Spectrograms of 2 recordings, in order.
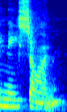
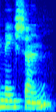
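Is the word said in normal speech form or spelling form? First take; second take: spelling; normal. First: The ending is said sound by sound, spelling-style. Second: The ending is said smoothly as 'shun'. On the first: This form helps with spelling the word. "So to spell it, we say nation" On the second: This is how the word is said in conversation. "When we're talking, we say nation"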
